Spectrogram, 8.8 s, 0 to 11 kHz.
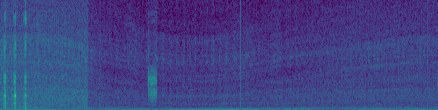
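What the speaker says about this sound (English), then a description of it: "Sound changes nicely too when you're inside the tractor." A tractor engine in Farming Simulator 22 heard from inside the cab, a muffled low idling rumble that swells gently and settles, with a few soft clicks near the start and no talking.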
